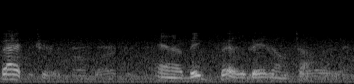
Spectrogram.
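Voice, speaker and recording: A woman speaks at a fairly low pitch while noticeable noise runs in the background. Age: 80s+. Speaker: grandmother recalling rural life. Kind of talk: interview answer, reminiscing about old ways of life.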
